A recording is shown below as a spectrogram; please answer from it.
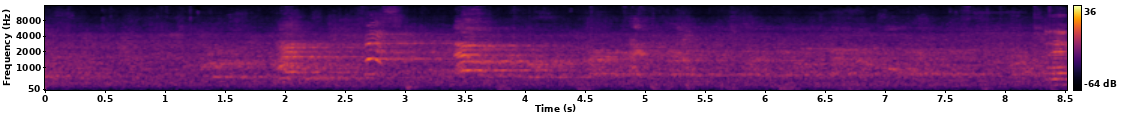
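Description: A well-trained dog barks and yips at a stranger approaching its owner, several sharp barks in the middle against a constant noisy outdoor background, moderately near.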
